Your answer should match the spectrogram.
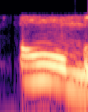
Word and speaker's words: Om: Is that how you pronounce it? Om? – It's Om, like you're meditating, like Om.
